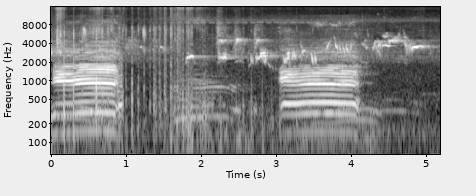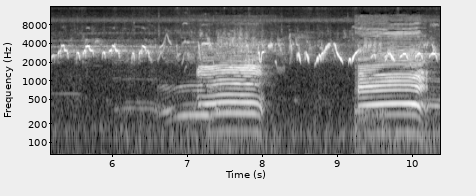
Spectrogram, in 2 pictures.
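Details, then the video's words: Cows grazing freely in broad rice paddies on a clear afternoon, calling back and forth: several full, resonant moos in quick succession, one cut off sharply, against continuous birdsong from distant trees. "Vidio suara puluhan sapi lucu"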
